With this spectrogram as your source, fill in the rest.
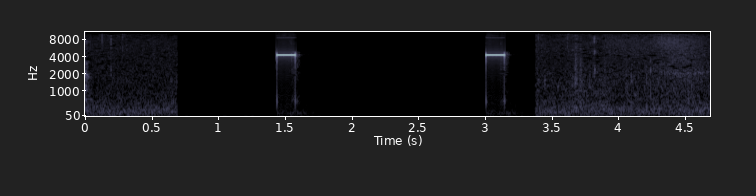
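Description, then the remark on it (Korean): Two short, high-pitched electronic beeps from a barcode scanner at a checkout, evenly spaced about a second and a half apart, with silence between them and faint background noise before and after. “계산대 등에서 바코드를 읽는 소리인가요?”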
